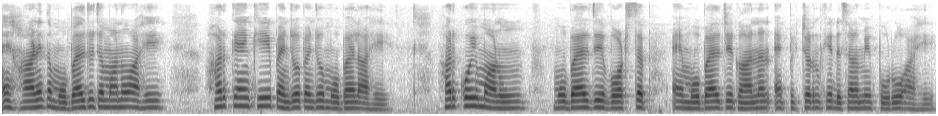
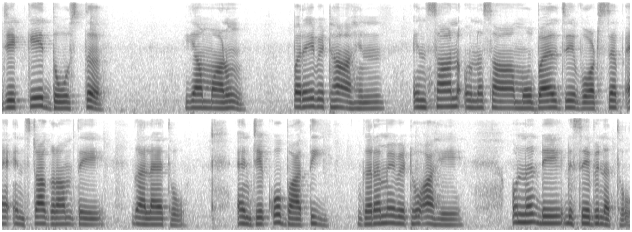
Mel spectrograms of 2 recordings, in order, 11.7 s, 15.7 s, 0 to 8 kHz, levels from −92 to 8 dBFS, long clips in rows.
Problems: none marked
